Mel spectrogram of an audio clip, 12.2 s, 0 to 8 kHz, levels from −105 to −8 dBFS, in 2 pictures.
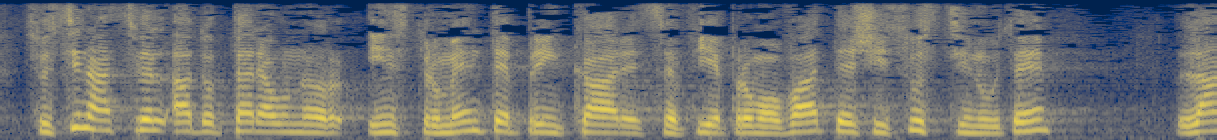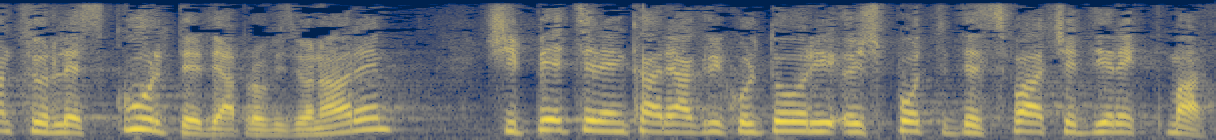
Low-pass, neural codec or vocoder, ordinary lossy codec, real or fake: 7.2 kHz; none; none; real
